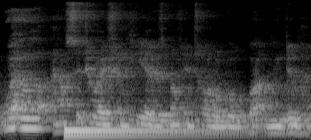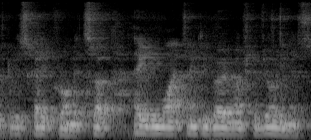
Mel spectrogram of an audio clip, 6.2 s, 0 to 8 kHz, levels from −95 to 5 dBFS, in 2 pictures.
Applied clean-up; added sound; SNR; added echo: none; Piano; 0 dB; reverberation time 0.7 s.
